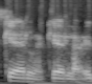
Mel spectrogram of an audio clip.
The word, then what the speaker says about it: Kerala: Yes, Kerala.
